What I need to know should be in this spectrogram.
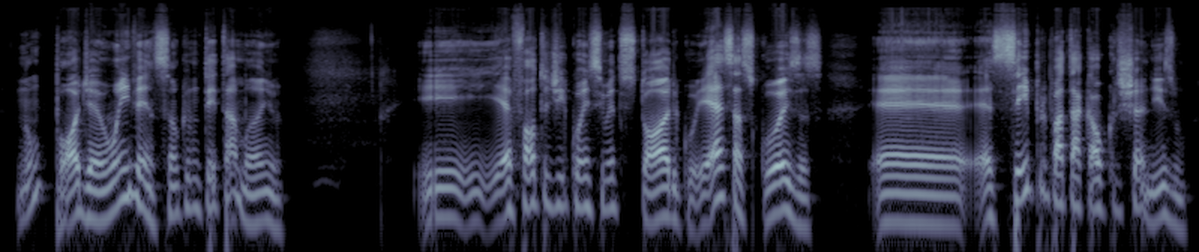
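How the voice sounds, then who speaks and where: A man's voice: medium pitch, no room sound, clean studio sound. A Brazilian man, a theology professor, hosting a reaction commentary in a conversational way, repeating his points and talking straight to his viewers. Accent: Brazilian Portuguese. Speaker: theology professor and channel host.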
